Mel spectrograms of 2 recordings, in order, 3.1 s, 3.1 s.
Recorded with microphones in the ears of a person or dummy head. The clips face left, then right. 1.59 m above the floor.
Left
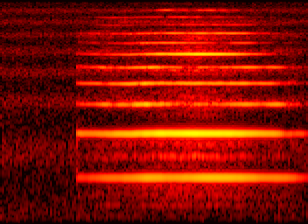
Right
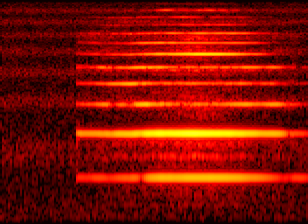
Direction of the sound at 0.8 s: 25° left (ahead or behind).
